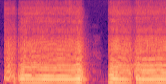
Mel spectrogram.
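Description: A person buzzes their lips in two sustained, steady low-pitched bursts separated by a short pause, the first step in learning to blow a shofar. The second burst briefly breaks midway. No talking.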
